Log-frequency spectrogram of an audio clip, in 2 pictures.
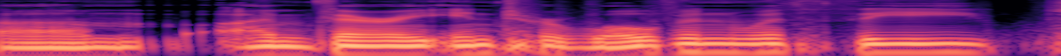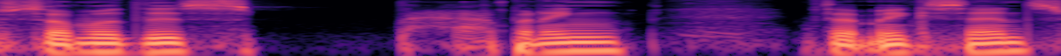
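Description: A man speaks quietly in a dark, mellow tone with ordinary pitch variation, captured in a very clean recording with a silent background and a dry, close sound with no echo. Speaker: podcast host. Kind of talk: podcast intro monologue. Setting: home recording. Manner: hushed, quiet.

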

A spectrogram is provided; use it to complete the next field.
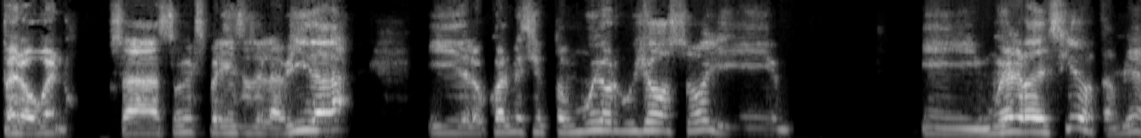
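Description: A man with an unremarkable speaking voice talks at a moderate pace with a fairly high pitch and lively intonation. His loudness swings widely, and the sound is dry and close with no echo. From Mexico, Tabasco (Comalcalco). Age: 20s. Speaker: photographer and model. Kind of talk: casual interview chat.

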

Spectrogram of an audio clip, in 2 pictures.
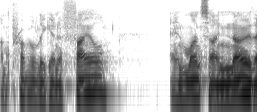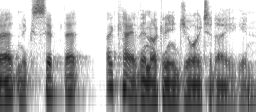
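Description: A man with an Australian accent and a very deep, low pitch, very fast, with ordinary pitch variation, on a very clean recording with a silent background. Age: 50s. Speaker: sports doctor. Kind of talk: interview. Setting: studio. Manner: halting.

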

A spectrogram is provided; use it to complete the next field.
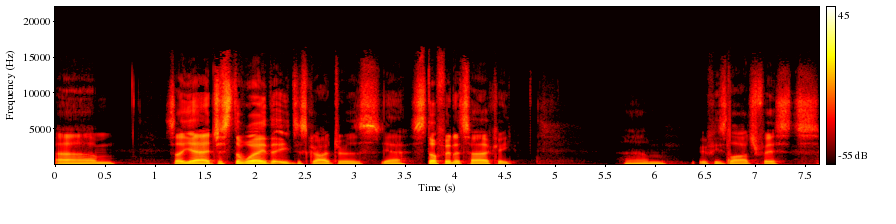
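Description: A man talks at a medium pitch and fairly slow pace, with long, frequent pauses and monotone, flat intonation. The recording is very clean with a silent background, and the sound is dry and close with no echo. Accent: British. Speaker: podcast host. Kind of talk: casual chat.

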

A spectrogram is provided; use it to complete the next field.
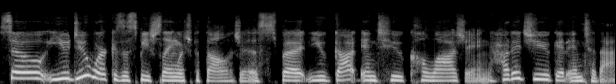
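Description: A woman with an unremarkable speaking voice talks at a moderate pace with lively intonation, medium pitch and hardly any pauses. Her loudness is very even, and the sound is dry and close with no echo over a quiet background. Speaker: podcast host. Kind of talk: interview conversation with scripted intro.

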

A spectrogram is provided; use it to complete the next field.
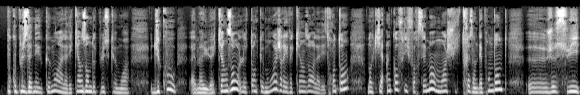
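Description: In a dry, close sound with no echo, a woman speaks at a moderate pace, somewhat breathy, with a dark, mellow tone and lively intonation. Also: medium pitch for a woman. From Algeria, Algiers. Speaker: caterer and mother. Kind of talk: interview testimony. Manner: halting, with repetitions.

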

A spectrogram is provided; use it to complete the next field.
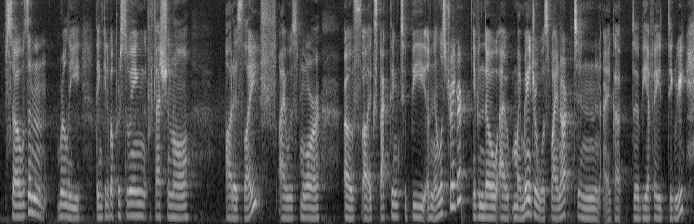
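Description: A woman speaks in a Korean accent at a fairly slow pace. Her pitch is very deep and low. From South Korea. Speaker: visual artist. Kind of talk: interview. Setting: gallery.

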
